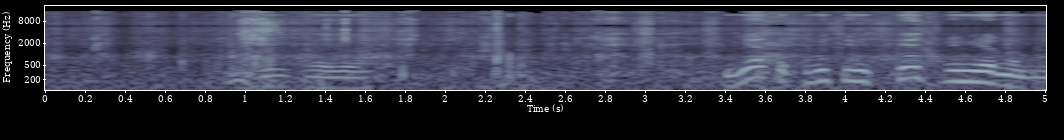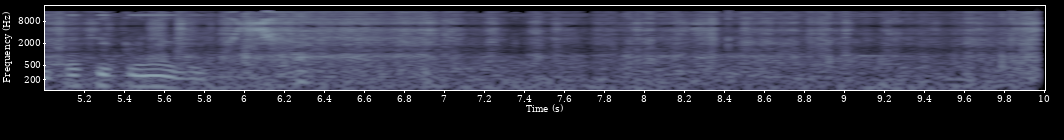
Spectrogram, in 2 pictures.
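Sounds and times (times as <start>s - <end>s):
clothing rustling scrape: 0.0s - 10.0s.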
